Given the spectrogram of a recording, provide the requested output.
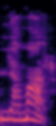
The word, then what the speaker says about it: Lamarr: actriz Bárbara Lamer y que Meyer lo que se aseguró es que fuese pronunciado como Lamar para sonar más suave y más glamuroso en este Hollywood de las estrellas.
